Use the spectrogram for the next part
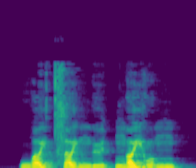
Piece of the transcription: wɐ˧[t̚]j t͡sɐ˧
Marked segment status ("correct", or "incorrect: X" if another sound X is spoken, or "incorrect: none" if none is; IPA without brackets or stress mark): incorrect: none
